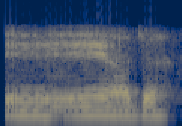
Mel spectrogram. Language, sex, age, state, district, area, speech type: Nepali, female, 30-45, West Bengal, Kalimpong, rural, conversation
